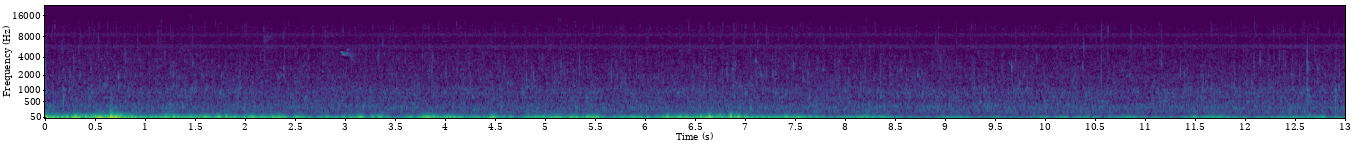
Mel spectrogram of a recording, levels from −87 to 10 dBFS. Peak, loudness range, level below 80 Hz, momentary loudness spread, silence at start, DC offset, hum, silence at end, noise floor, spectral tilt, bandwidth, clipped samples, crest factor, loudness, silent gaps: -2 dBFS; 22 LU; -26 dBFS; 26 LU; 0 s; under 0.1%; none; 0 s; -46 dBFS; -6.5 dB/octave; 2.1 kHz; under 0.1%; 20 dB; -33 LUFS; none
